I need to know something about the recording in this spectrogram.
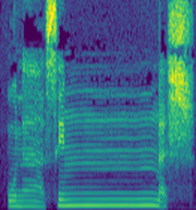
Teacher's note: اونا، او ایک حرکہ، نا دو حرکہ، مد تبعی، سین پر تنوین، سلائڈنگ تنوین کے بعد میم، تو ہے ادغام غنہ کے ساتھ. میم کو ہولڈ کریں گے، ناک میں آواز لے جائیں گے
